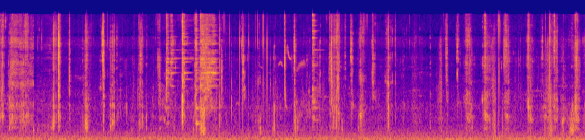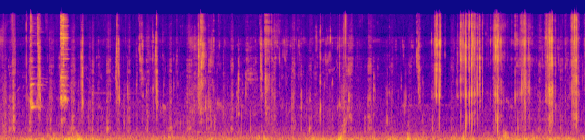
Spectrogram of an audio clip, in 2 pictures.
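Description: Close-miked eating sounds: irregular crunching and chewing of crispy fried food, adobo fish and chicharron (pork cracklings), heard as many short sharp crackles and mouth clicks through clip-on microphones.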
